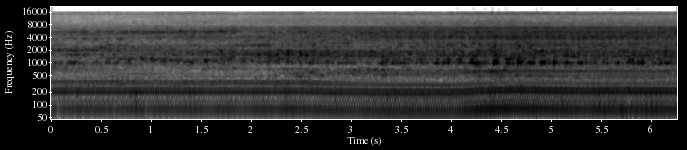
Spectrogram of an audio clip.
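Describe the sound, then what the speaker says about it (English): Gas-powered gold dredge pump engine running near dusk while the pump has a fault, a steady close mechanical drone with a low hum that rises slightly in pitch partway through, with no talk. "Something wrong with my pump over there,"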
